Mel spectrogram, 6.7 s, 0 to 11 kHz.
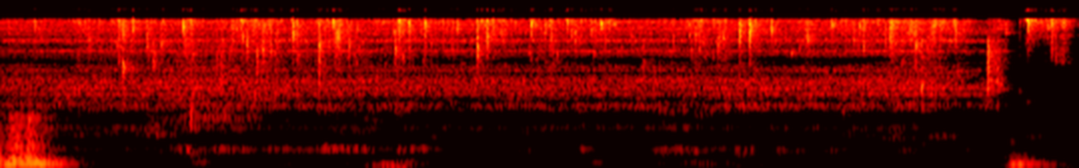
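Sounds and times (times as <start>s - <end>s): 
faint knocks against the basin: 0.0s - 0.4s
tap running in a bathroom: 0.0s - 6.7s.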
